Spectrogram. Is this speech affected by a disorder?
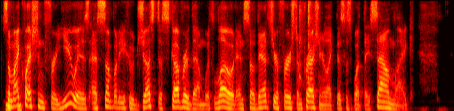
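No.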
